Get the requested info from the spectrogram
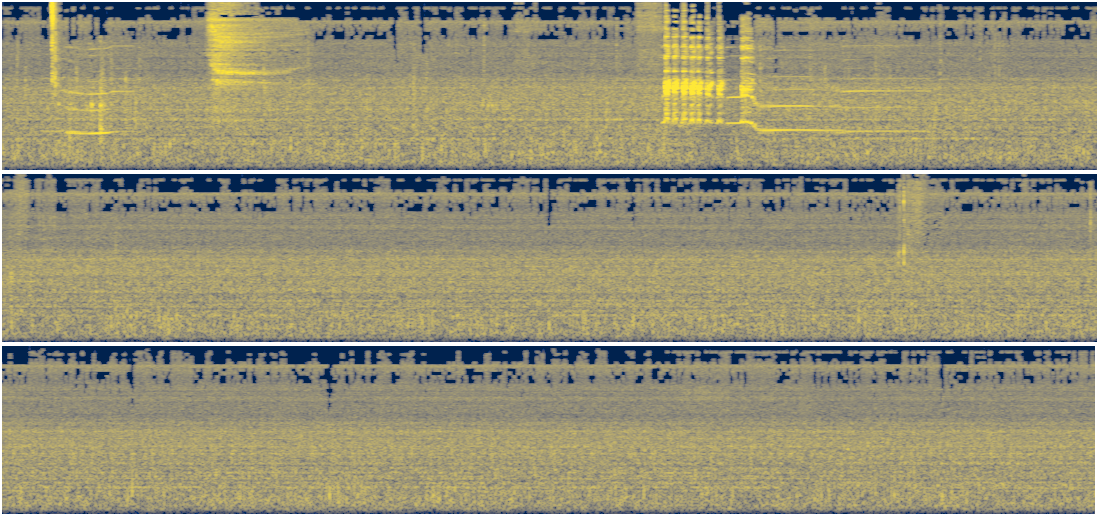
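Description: Semi truck's diesel engine idling in the cab while stopped at a light, a steady rumble. There is a short hiss of air about two seconds in, and a brief squeal with rattling around seven seconds.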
